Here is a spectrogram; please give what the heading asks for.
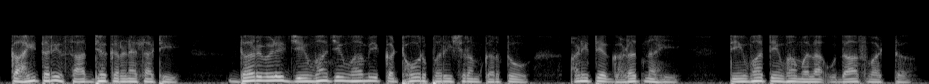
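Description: Nothing stood out on listening to this telephone-band speech, which carries the expected G.711 mu-law sound with nothing above about 3.8 kHz.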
